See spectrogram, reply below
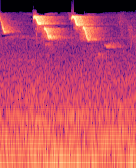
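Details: Saffron finch, known locally as canario da terra, giving two bright, high, quickly falling notes about half a second apart, with a fainter short note after them and a quiet background.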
